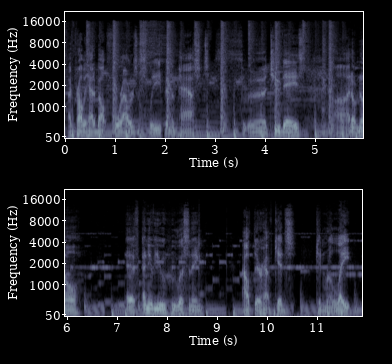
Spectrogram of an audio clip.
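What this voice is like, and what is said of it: Tired, exhausted-sounding voice. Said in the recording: “If I sound tired, it's because I am tired. I'm freaking exhausted.”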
